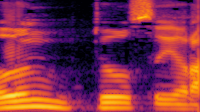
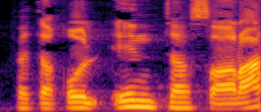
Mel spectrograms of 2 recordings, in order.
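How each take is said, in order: First: انتصر said as untusira, u on the first and third letters; untusira, rounding the t; passive form. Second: Said in the usual way. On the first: Shown as a demonstration. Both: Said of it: "ضممت التاء وهي الثالث".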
